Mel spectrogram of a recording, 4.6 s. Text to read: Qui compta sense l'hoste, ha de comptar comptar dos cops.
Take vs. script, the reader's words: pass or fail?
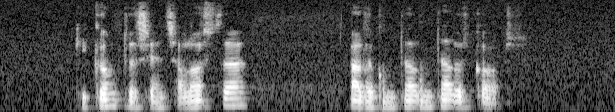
pass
